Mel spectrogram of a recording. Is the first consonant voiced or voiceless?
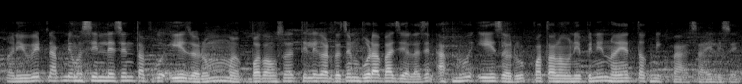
voiced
